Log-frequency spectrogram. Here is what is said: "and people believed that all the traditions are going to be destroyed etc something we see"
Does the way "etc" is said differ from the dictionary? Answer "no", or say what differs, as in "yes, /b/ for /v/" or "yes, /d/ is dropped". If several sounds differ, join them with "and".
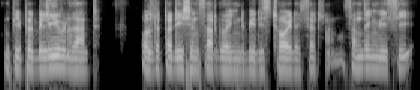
no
